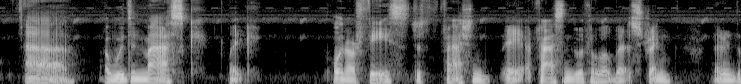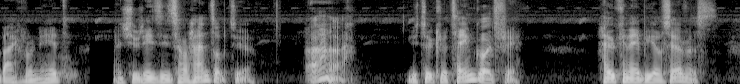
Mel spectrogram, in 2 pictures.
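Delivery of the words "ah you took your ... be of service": put-on wizened, haggard old crone voice. Voicing an old woman greeting a player who took his time: voicing a wizened haggard old woman. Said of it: "This wizened, haggard old woman".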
